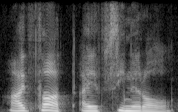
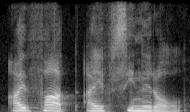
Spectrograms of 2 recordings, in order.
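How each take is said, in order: The two takes are said the same way.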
